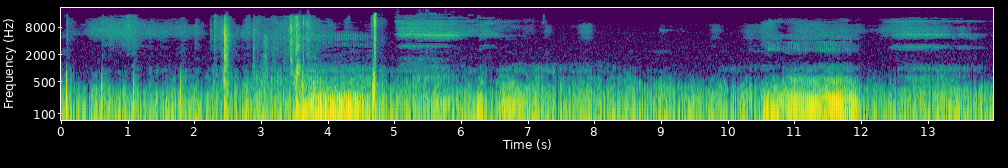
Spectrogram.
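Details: Blondie, a Golden Retriever mother, snores in two low rumbling bursts of about a second each, several seconds apart, with soft breathing and scattered clicks and rustles between them.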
